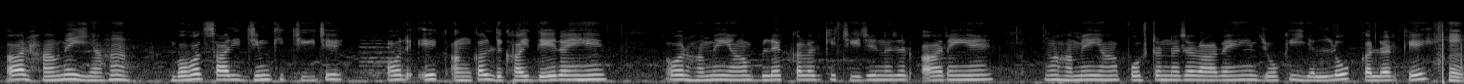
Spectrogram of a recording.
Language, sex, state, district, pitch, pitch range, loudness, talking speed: Hindi, male, Chhattisgarh, Bastar, 210 Hz, 195-215 Hz, -23 LUFS, 165 wpm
